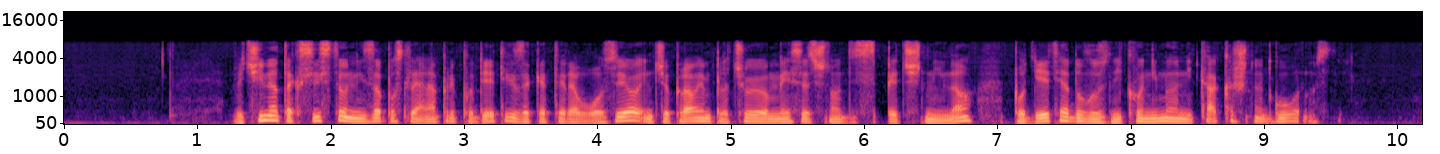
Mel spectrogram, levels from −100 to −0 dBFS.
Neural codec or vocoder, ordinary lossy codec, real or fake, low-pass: codec, 16 kHz, 4 kbps, FunCodec, trained on Chinese and English, 50 frames a second; none; fake; 7.2 kHz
